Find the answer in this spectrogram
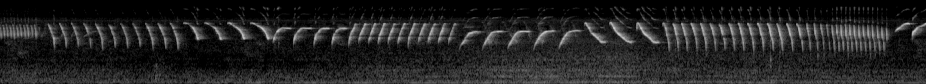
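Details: Sustained Belgian canary song made of fast repeated high syllables, alternating steady trills with series of upward-sweeping chips, each tour lasting about one to two seconds, ending in a dense buzzy roll.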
